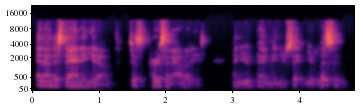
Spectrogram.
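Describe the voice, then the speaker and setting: Speaking a little fast in a medium-pitched voice, a retired orchestral horn player, an older man, rambles through anecdotes from his life as a guest in an easygoing storytelling chat. Frequent laughter and false starts break up his sentences. A clear echo suggests an empty room.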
